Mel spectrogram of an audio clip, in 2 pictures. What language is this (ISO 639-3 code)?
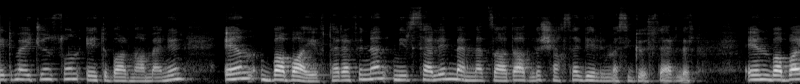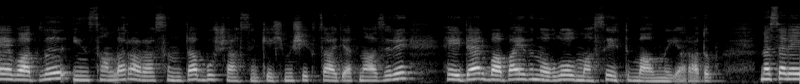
tur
